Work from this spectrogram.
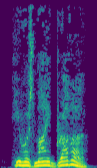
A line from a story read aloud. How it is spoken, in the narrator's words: a little girl said hesitantly, anxiously, as though she had not decided what attitude it would be best to take in front of Ernie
